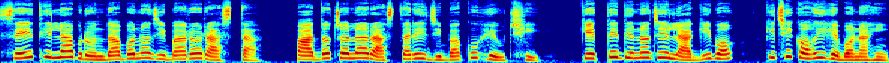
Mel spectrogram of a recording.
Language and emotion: Odia, neutral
